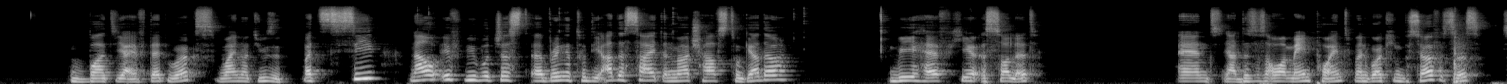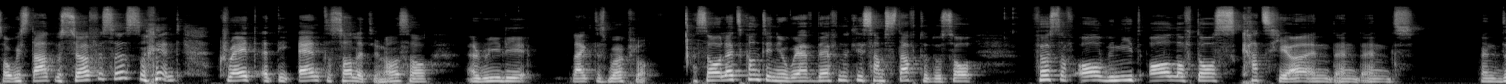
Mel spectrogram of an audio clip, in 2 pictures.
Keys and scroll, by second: 3.3 e, 4.6 alt+x, 9.8 e, 19.4 ctrl+z, 20.7 e, 23.8 typing.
